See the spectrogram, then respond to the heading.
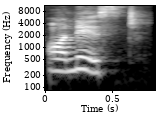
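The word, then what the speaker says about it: honest: N enemy N umbrella some words like ऑनेस्ट our here it C begin with a वल sound S द इनिश word H is silent we write an before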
